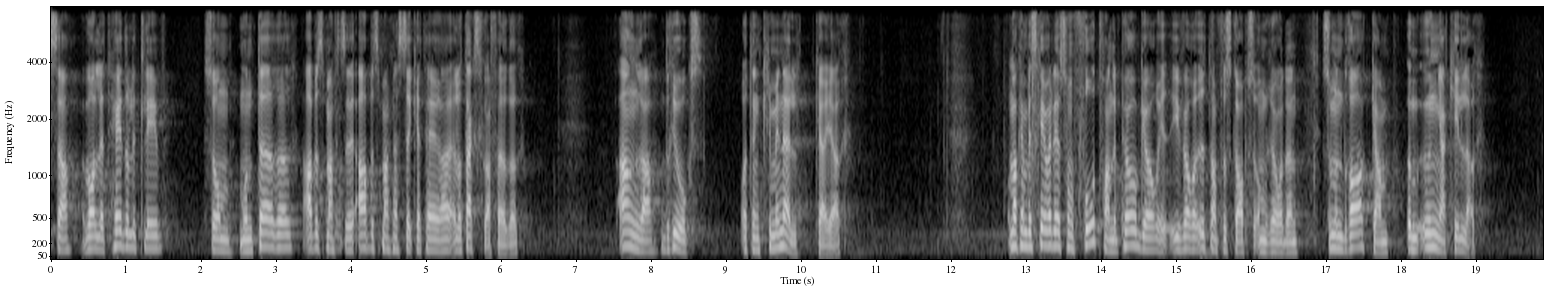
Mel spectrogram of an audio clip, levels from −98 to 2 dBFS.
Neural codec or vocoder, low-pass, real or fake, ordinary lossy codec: none; 7.2 kHz; real; none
